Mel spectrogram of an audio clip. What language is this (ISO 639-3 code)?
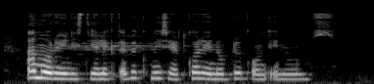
kat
